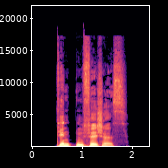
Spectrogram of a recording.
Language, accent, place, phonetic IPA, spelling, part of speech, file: German, Germany, Berlin, [ˈtɪntn̩ˌfɪʃəs], Tintenfisches, noun, De-Tintenfisches.ogg
- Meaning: genitive singular of Tintenfisch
